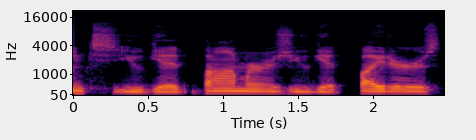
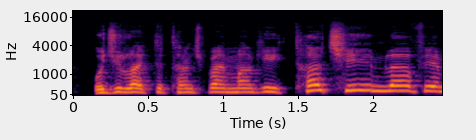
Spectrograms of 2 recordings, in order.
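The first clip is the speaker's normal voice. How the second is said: put-on German character voice, pitched up; 10 semitones higher than usual. Retelling a Saturday Night Live sketch: imitating Dieter, German character. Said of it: "a German character named, um, Dieter".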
